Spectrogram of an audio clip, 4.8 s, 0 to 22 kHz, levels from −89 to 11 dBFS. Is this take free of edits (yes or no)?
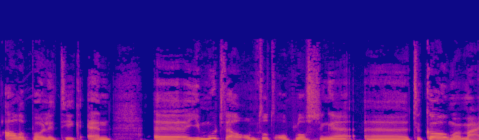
yes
